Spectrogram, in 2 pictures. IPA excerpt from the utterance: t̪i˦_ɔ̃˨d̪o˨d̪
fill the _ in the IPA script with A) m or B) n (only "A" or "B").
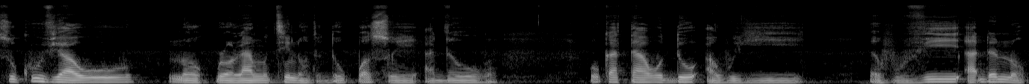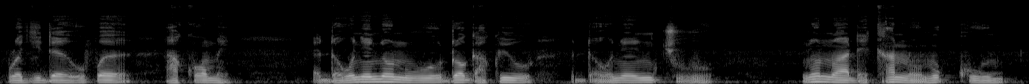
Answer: B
